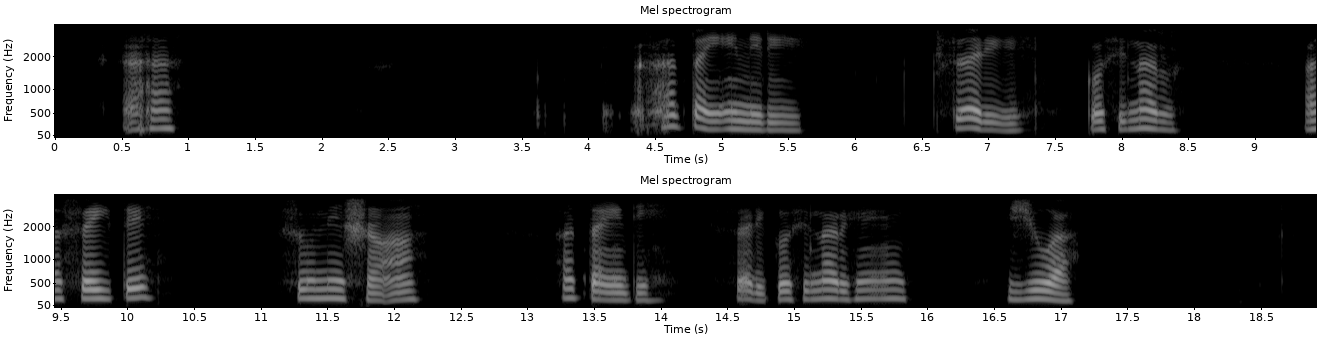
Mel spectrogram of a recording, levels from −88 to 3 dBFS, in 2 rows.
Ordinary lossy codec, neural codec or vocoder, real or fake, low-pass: none; none; real; 3.6 kHz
